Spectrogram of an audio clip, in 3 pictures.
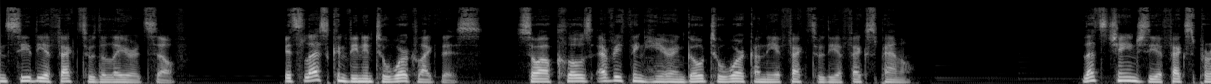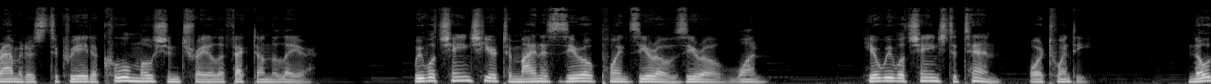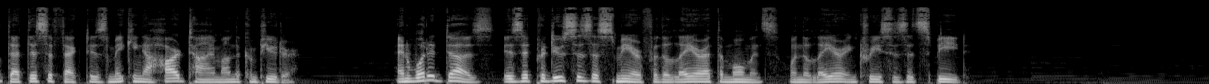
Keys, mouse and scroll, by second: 1.2 click, 4.5 click, 9.9 scroll up 1, 11.2 click, 11.9 Right, 21.3 click, 24.2 click, 27.4-30.1 click, 30.2-30.7 scroll down 1, 30.7-31.9 middle click, 32.6-36.3 click.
